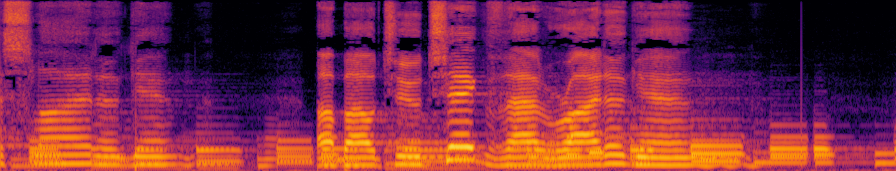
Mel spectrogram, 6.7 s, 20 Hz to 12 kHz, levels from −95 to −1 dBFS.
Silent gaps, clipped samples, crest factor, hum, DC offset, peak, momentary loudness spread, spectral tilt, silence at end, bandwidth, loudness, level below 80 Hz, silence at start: none; under 0.1%; 16 dB; none; under 0.1%; -4 dBFS; 13 LU; -5.5 dB/octave; 0 s; 12 kHz; -19 LUFS; -52 dBFS; 0 s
